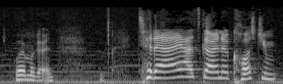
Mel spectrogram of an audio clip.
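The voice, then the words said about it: Failed American accent, sounds Australian. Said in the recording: “American accent, you say? ... That's Australian. ... That was crap.”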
